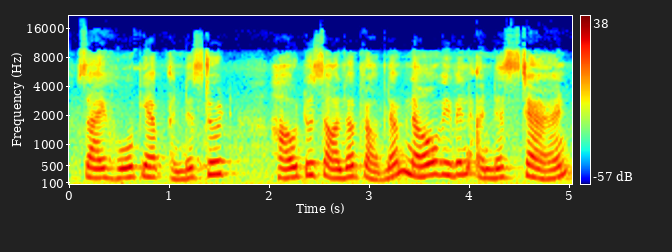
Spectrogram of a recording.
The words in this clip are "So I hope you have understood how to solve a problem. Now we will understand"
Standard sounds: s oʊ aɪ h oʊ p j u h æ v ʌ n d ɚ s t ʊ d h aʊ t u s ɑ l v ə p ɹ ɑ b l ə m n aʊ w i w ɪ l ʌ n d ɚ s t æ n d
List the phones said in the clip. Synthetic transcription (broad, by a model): s oʊ aɪ h oʊ p j u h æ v ʌ n d ɚ s t ʊ d h aʊ t u s ɑ l v ə p ɹ ɑ b l ə m n aʊ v i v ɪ l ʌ n d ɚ s t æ n d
